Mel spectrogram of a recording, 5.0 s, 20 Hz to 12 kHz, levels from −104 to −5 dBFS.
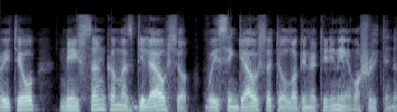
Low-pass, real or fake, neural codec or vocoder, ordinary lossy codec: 7.2 kHz; fake; codec, 16 kHz, 1 kbps, FunCodec, trained on LibriTTS, 50 frames a second; AAC, 32 kbps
